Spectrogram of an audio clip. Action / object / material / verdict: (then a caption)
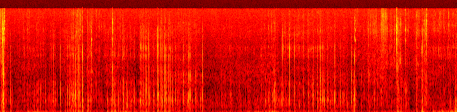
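scrape / silicone studded pencil case / silicone / none. Fingernails scratch the studded surface of a hand-sized pink bumpy silicone pencil case held next to a microphone. The result is a continuous, close, muffled patter of soft scratches and rubbery crunches, heavy in low rumble with almost no brightness and no ring.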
